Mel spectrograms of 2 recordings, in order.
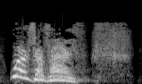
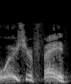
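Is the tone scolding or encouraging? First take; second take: scolding; encouraging. First: It is said in a stern, scolding tone. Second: It is said in a warm, encouraging tone.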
